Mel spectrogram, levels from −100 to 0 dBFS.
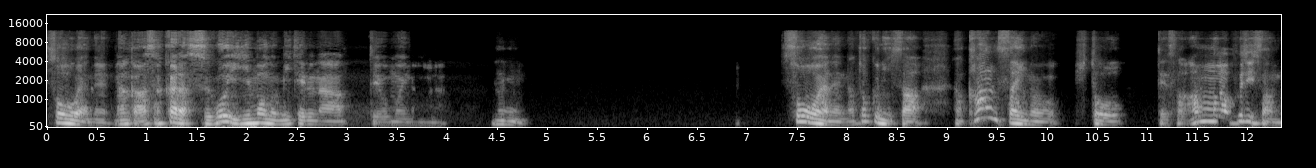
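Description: At 3.01 s, lasting until 3.12 s, a brief echo leak appears: a very faint copy of the speech returns about 0.3 s after the original, heard as a short scrap sitting far below the main signal. The likely cause is a far end playing the call through a loudspeaker, where the echo canceller failed to fully suppress what its microphone picked back up, so a residue was transmitted back down the line.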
